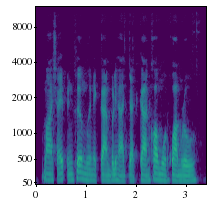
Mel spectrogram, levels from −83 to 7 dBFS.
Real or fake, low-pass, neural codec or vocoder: real; 10.8 kHz; none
